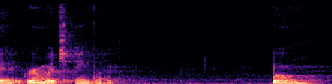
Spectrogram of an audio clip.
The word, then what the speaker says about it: Greenwich: That's how you say it, Greenwich, England.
